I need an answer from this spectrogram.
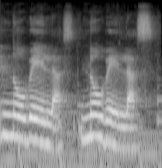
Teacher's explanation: é o intermediário entre v b os lábios semiabertos · E o V, na maioria dos países, tem um som mais puxado para um B. É um intermediário entre V e B, os lábios semi-abertos, né, não muito pressionados, e vai se dizer novelas, novelas.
